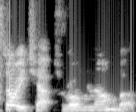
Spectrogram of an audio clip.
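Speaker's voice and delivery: ordinary delivery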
